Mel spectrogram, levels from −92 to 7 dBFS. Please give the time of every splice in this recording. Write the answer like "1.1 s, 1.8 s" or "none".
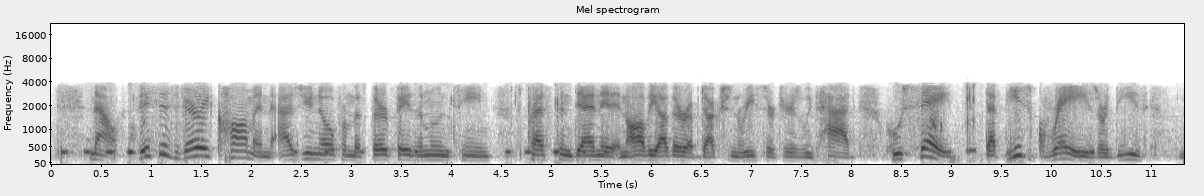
none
